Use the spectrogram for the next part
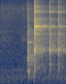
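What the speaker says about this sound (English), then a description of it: "we're just going to stir this up a little bit" A utensil stirs melting butter in a pan for a cheese sauce, giving a few short scraping and sizzling strokes after a quiet start, close and fairly loud.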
